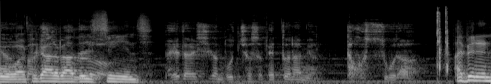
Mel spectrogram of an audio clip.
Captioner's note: man continues speaking in foreign language; mouse clicks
